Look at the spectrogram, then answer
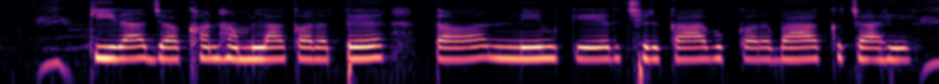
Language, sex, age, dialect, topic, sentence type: Maithili, female, 18-24, Bajjika, agriculture, statement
